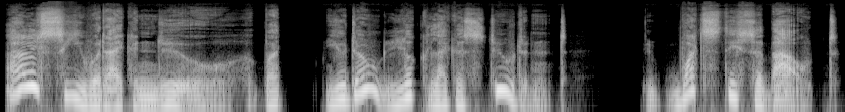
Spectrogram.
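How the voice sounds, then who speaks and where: An actor playing a busy, modest academic professor, formal and articulate, somewhat fussy and evasive, in a video game. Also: male voice, mid-range voice, wildly swooping pitch, a little mellow, husky, no room sound, studio quality, full character voice. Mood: formal, guarded. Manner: formal, articulate, slightly hurried. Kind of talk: scripted point-and-click game dialogue.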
